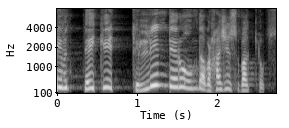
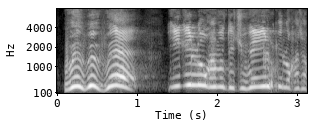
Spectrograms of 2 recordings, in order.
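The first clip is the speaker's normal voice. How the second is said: high, loud mock outrage; acted indignant "why" outburst; angry protest; 7 semitones higher, 9 dB louder than usual. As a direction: complain like an angry crowd, much louder. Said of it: "이스라엘 백성이 또 화가 났어".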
